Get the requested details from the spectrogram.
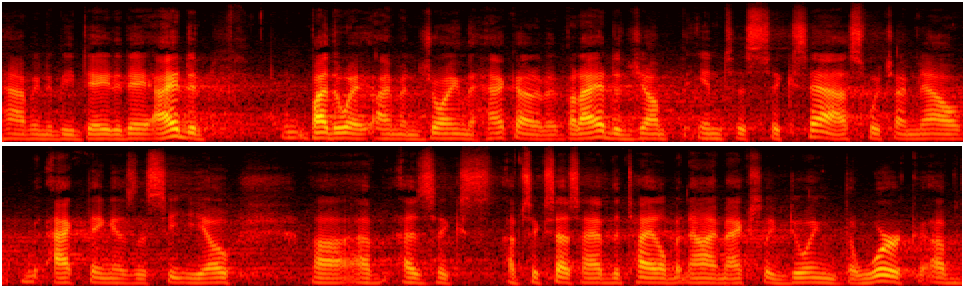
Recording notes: live from EXPCON 2022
